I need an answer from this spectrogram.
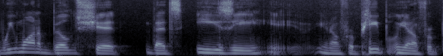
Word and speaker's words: Schiit: It's spelled SCHIIT. It's shit. It's pronounced shit audio.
